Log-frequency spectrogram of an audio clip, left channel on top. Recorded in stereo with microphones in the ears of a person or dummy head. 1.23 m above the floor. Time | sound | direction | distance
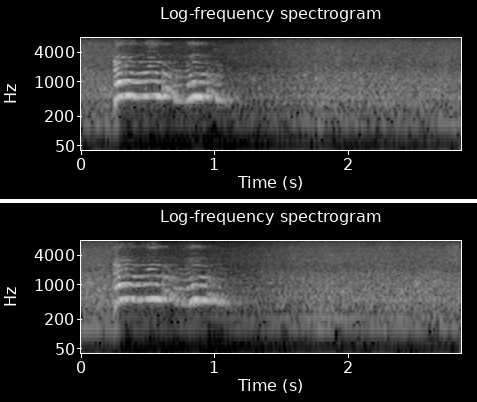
0.2 | a dog barking | 35° left (ahead or behind) | 2.5 m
